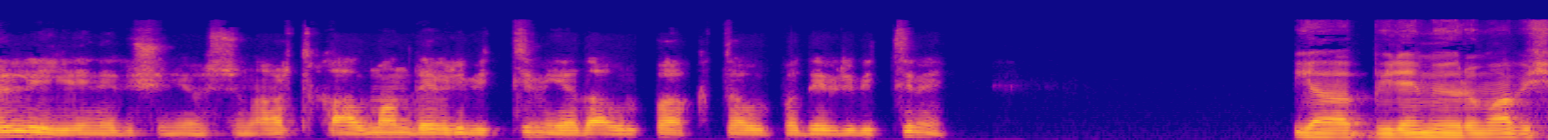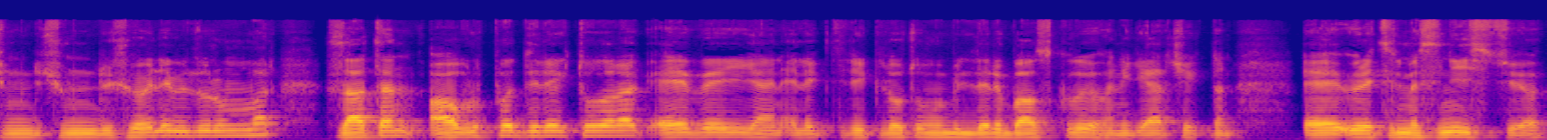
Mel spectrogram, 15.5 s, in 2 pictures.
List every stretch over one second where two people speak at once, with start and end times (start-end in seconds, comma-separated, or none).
none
